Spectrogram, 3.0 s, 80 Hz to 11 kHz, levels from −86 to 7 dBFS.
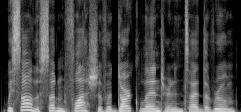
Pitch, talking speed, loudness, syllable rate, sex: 215 Hz, 240 wpm, -16 LUFS, 5.7 syllables/s, female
